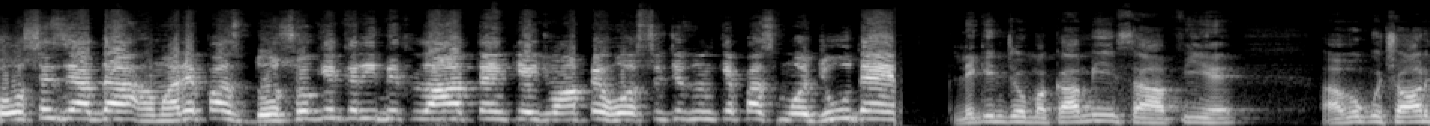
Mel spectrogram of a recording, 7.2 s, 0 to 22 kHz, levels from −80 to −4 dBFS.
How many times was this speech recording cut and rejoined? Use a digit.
0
